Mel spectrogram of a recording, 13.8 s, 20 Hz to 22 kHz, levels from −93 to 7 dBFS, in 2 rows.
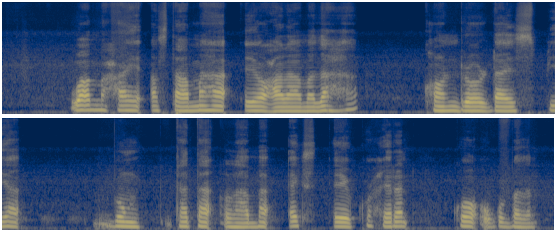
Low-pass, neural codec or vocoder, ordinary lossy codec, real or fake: none; vocoder, 44.1 kHz, 128 mel bands, Pupu-Vocoder; none; fake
